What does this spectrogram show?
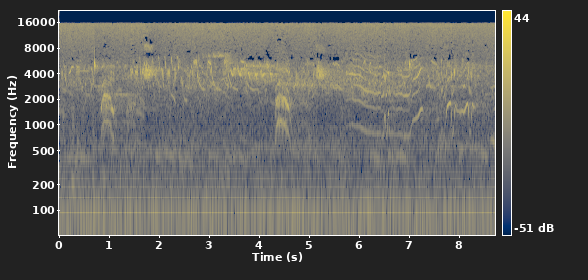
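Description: Several birds singing at once, with many overlapping whistles and chirps, over a steady low rumble.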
